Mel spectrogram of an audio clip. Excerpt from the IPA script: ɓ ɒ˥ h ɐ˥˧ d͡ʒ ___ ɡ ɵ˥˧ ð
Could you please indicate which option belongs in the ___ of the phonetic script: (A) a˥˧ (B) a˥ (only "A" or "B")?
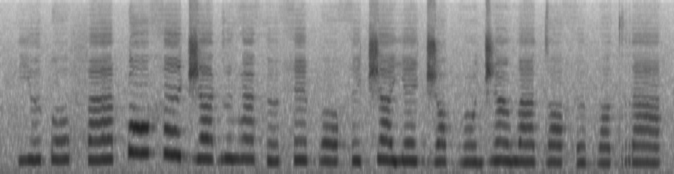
A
